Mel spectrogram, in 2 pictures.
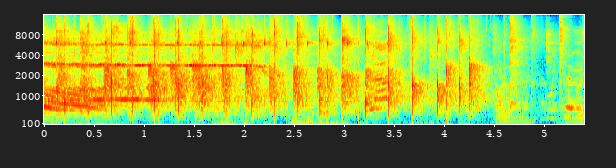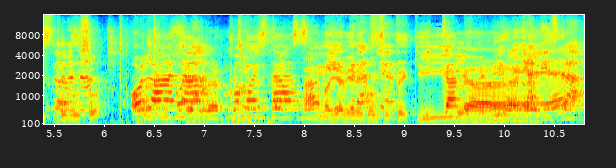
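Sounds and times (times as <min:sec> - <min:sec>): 
whistles and cheers: 0:00.0 - 0:02.7
audience applause: 0:00.0 - 0:04.4
speech: 0:05.8 - 0:10.7.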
